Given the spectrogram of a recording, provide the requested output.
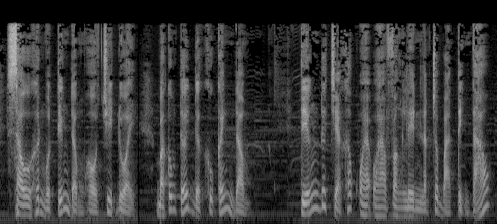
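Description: A man reads a horror story with a dramatic, expressive delivery. His husky voice moves lively up and down in pitch. Soft music plays underneath the narration.

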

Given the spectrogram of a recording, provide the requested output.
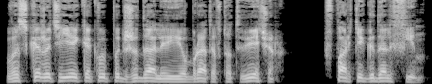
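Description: A man reading an audiobook, voicing a sardonic man who speaks in quiet, mocking tones. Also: medium pitch, brisk, breathy edge, no room sound, clean studio sound, close to an everyday voice. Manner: quietly mocking, grimly sarcastic. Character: sardonic cold-hearted man taking revenge.

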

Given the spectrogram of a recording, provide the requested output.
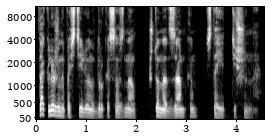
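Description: A man reading a story aloud as an audiobook narrator, in a measured, grave manner. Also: fairly low pitch, darkish tone, no room sound, studio quality. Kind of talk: scripted narration.

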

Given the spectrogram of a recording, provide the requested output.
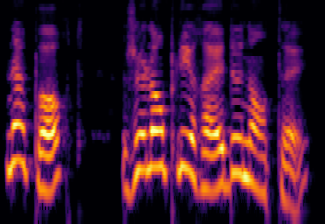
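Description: A woman voicing a hot-tempered, boastful male knight captain in an audiobook, with loud commanding exclamations. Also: on the high side, lively intonation, unhurried. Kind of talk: audiobook character reading.

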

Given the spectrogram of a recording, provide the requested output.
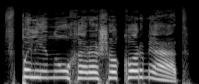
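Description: A man voicing mocking elf soldiers who shout taunts, in an audiobook. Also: very high voice, unhurried, no room sound, clean studio sound, pitched above the performer's own voice. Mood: taunting.

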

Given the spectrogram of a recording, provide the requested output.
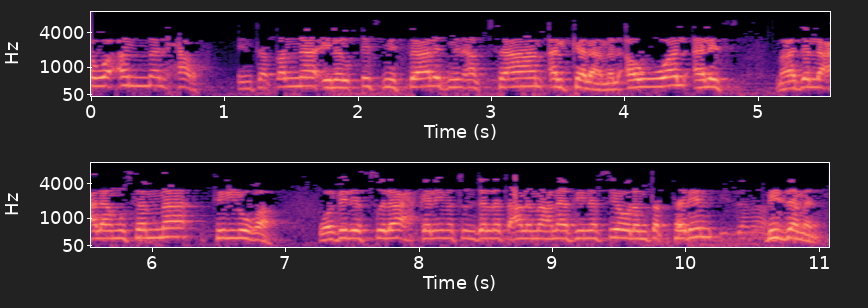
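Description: A man teaching a classroom grammar lesson as a sheikh, questioning his students and repeating key phrases slowly. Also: very high voice. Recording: tinny lo-fi lesson recording.

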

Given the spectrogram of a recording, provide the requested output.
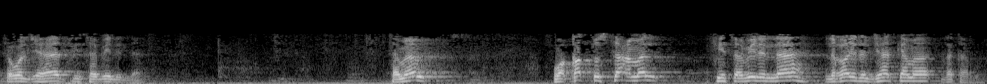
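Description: An Egyptian man teaches Quran commentary to a class and keeps prompting his students to finish his sentences. His voice sits a little high for a man and repeats key words as he explains. The recording is thin and phone-like. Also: expressive, moderate pace, pauses often. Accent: Egyptian Arabic. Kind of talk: classroom lecture.

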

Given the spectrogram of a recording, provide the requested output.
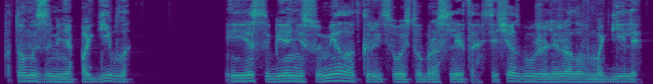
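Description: A man voicing a deep, remorseful husband. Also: level tone, a little fast, dark tone, no echo, clean studio sound, in a large hall. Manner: muffled, sighing. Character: remorseful grieving husband, heavy-voiced. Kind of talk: audiobook character voice.

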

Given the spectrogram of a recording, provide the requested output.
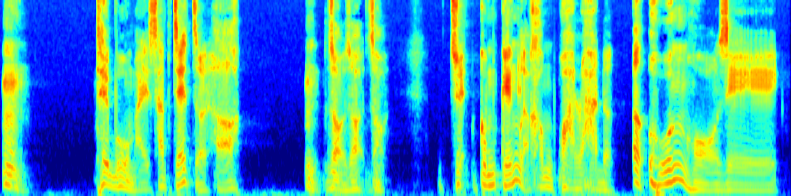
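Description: A man's voice: very deep voice, sing-song, moderate pace, dry recording, clean studio sound, voice pushed down, heavily acted. A man doing a grumpy old village sorcerer. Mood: grave. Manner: gruff, grumbling, irritable.

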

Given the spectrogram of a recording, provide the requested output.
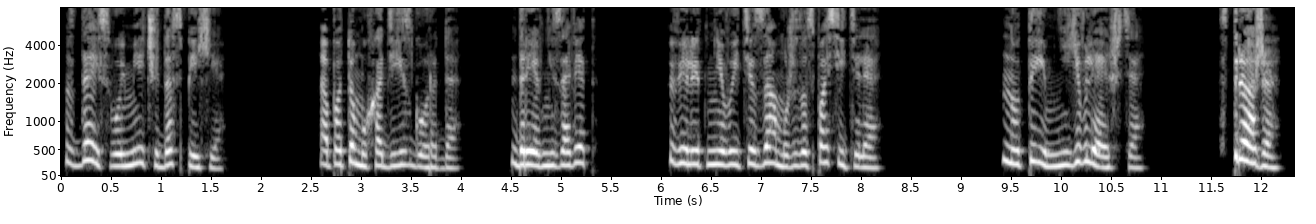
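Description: A woman's voice: fairly high pitch, unhurried, long pauses. A woman voicing a young princess who gives firm, raised-voice commands. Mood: stern verdict. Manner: stern, raised voice.

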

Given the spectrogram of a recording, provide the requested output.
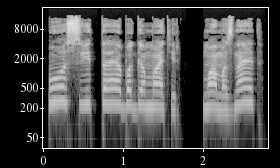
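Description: A man voicing a haughty, spoiled young noble girl in an audiobook, with a shrill, scornful and demanding voice. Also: a little slow, a little mellow, smooth, no room sound, clean studio sound. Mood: astonished.

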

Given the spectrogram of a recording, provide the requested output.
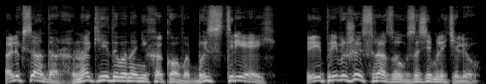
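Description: A man's voice: a little high, big pitch swings, brisk, slightly rough, no room sound, clean studio sound. A man voicing an irritable mustached city constable who talks in curt, growling orders. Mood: gruff.

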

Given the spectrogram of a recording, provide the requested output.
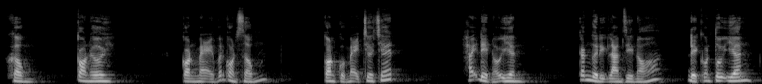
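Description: A man's voice: fairly high pitch, animated, normal speed, pauses often, fairly bright tone, slightly rough. A man voicing a grief-stricken mother who is sobbing and desperately denying her son's death. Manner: desperate, pleading. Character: grief-stricken mother wailing over her dead son.

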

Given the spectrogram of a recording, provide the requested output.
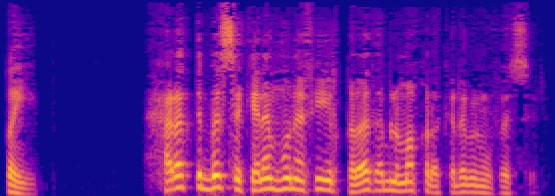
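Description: A man's voice: on the high side, expressive, very fast, a little mellow, no room sound. Man, Egyptian Arabic accent, classroom lecture, patient explainer, repeats key points, dry recording. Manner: patient, asks and answers his own questions, repeats key points. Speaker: teacher of Quran commentary.

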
